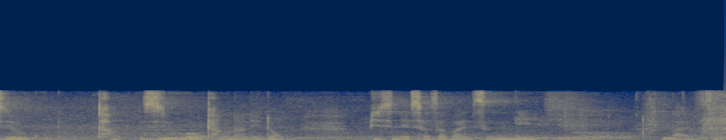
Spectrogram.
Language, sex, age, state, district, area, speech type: Bodo, female, 18-30, Assam, Chirang, urban, spontaneous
